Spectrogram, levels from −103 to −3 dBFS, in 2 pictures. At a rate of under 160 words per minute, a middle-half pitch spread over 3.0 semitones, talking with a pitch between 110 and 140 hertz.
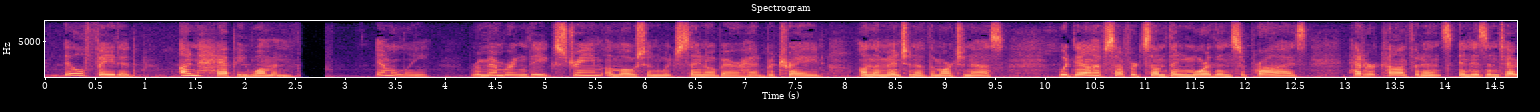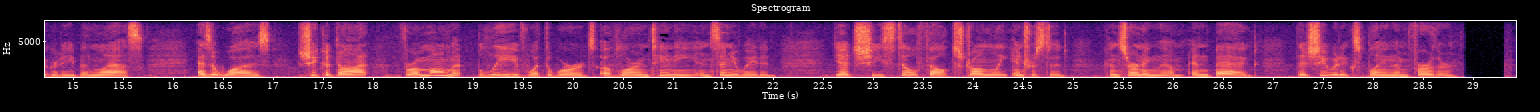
No: average, 140 wpm; average, 3.8 semitones; medium, 185 Hz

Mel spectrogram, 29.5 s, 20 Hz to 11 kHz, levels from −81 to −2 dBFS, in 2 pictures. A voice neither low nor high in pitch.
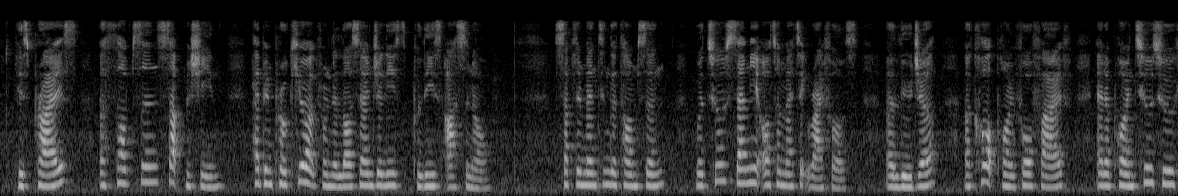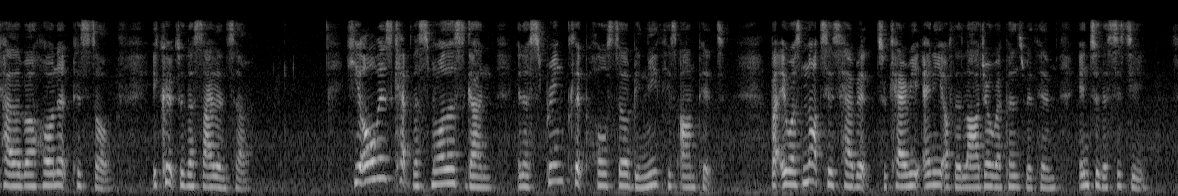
No: high, 195 Hz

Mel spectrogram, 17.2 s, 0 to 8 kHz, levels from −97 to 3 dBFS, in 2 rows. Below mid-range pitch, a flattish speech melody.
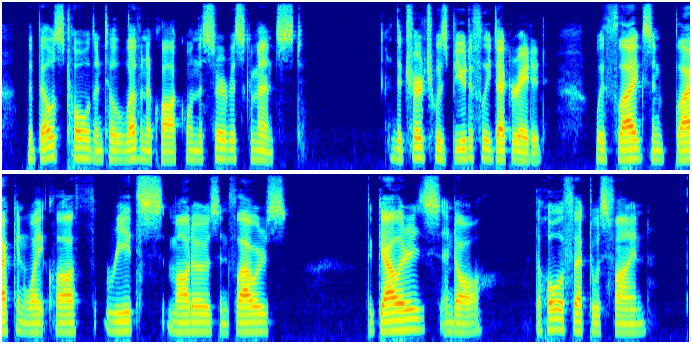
Yes: low, 125 Hz; narrow, 1.8 semitones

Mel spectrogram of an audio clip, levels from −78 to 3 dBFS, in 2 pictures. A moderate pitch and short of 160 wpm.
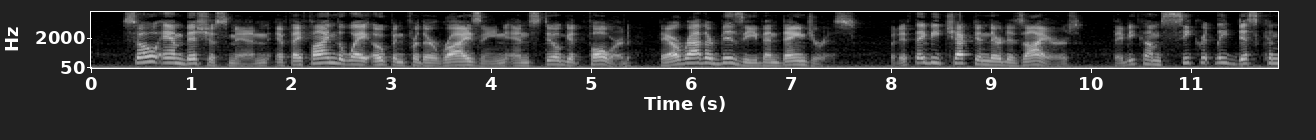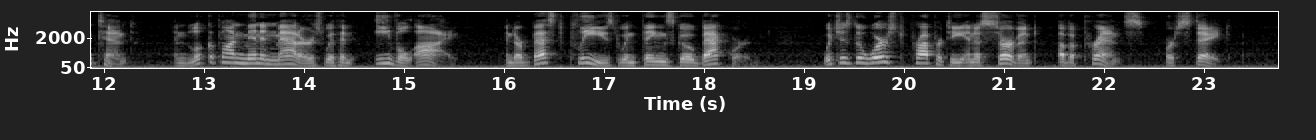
No: medium, 160 Hz; average, 165 wpm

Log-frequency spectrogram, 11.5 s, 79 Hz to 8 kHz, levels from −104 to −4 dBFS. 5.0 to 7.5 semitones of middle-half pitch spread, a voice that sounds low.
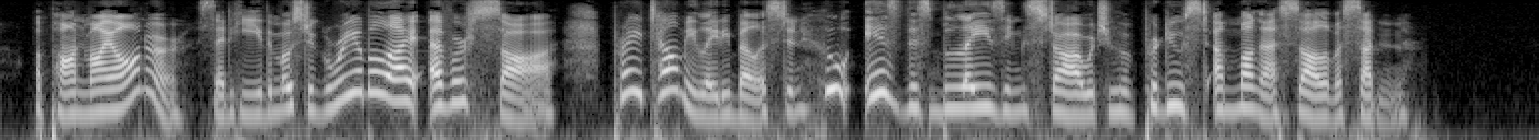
No: wide, 5.5 semitones; high, 210 Hz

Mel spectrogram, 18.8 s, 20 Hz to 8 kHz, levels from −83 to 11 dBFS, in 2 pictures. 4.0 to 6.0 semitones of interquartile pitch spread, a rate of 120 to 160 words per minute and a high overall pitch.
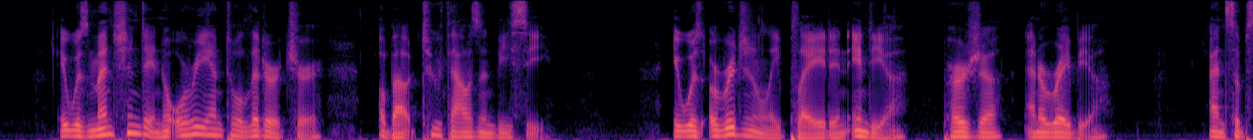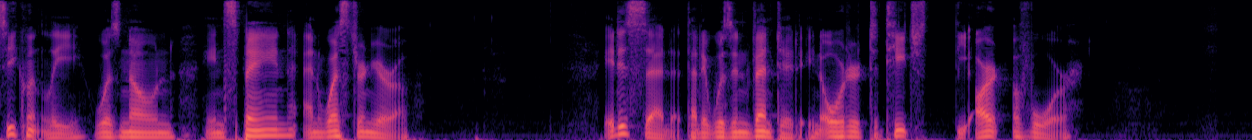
No: average, 4.3 semitones; slow, 135 wpm; low, 100 Hz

